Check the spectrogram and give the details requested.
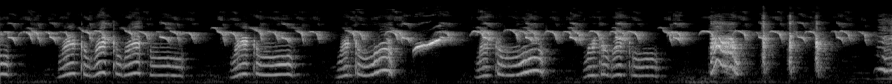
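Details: Parrot mimicking human phrases such as radhe radhe, sita ram and jai shree ram; dense, rhythmic groups of nasal, wavering speech-like syllables, ending in harsher scratchy chatter.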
